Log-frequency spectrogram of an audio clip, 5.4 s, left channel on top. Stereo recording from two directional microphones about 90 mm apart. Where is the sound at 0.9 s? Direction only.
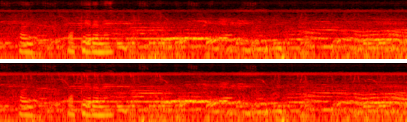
25° left (ahead or behind).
